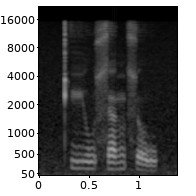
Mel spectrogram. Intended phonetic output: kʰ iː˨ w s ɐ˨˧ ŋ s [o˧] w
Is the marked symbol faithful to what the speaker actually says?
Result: no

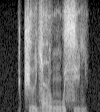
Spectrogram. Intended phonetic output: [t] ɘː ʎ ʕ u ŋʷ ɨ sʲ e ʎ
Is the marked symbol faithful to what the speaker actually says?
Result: no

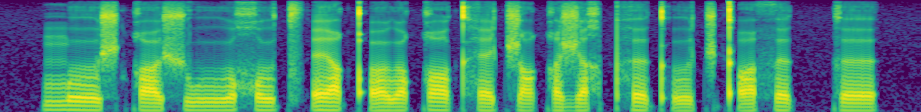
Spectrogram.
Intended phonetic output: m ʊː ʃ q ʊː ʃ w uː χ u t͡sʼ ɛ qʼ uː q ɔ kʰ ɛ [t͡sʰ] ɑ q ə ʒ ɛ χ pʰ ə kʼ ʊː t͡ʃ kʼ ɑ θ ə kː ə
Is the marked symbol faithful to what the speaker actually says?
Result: no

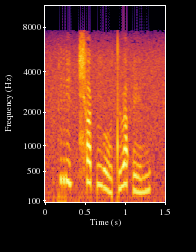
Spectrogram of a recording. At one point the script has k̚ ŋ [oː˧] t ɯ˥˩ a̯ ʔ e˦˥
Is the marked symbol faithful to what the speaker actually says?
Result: no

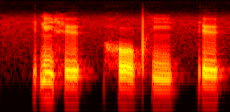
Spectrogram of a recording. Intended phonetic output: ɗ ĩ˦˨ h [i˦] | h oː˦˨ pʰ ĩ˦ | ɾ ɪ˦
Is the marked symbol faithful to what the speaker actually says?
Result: no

